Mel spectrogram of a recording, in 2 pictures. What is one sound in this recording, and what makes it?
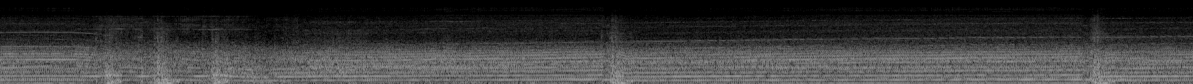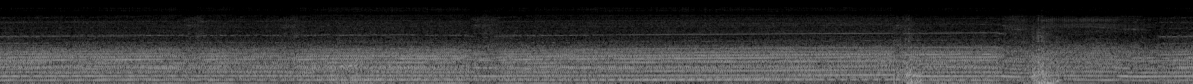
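A racing car engine pops and crackles as it slows for a bend.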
